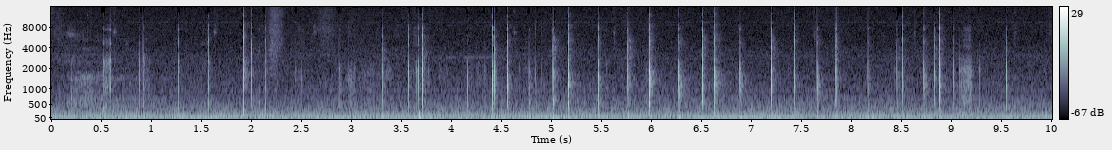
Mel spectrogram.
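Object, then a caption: Smartphone in plastic case with pop socket. Long acrylic nails tap and scratch the round plastic pop socket and the back of a clear plastic case on a small hollow handheld smartphone, held back side up. A rapid, uneven series of short, bright clicks rises over a steady low hum, with faint scratching between taps. Each tap dies away almost instantly.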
